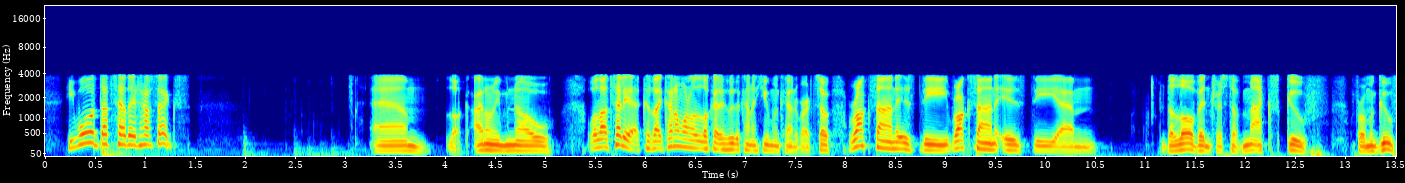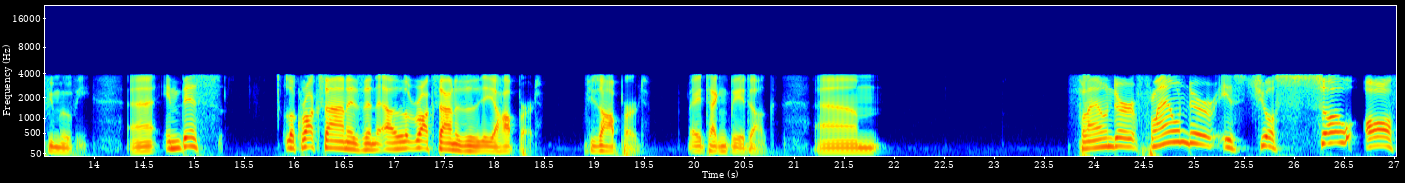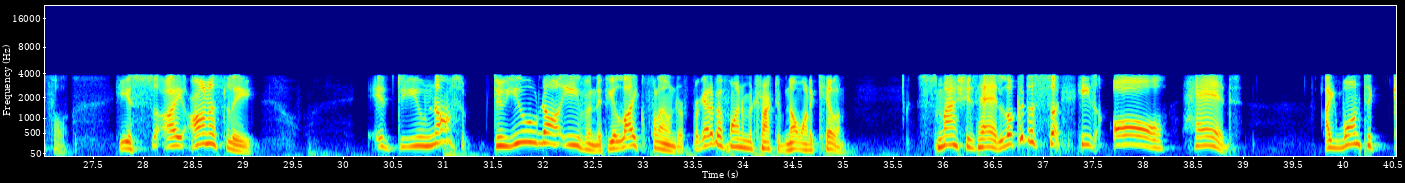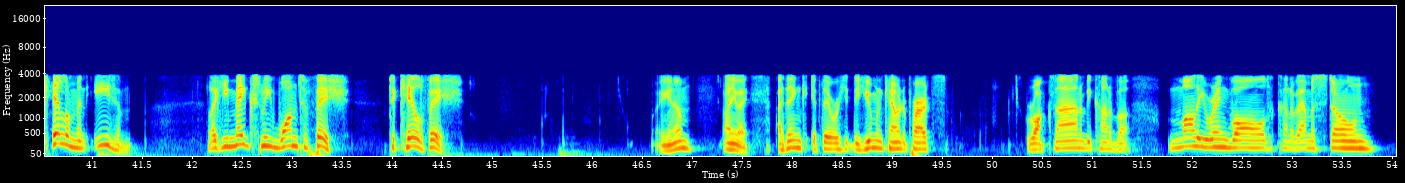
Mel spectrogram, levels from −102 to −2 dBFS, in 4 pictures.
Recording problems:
high frequencies cut off; severe; nothing above 4 kHz

